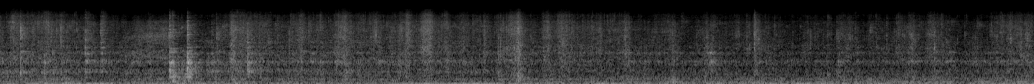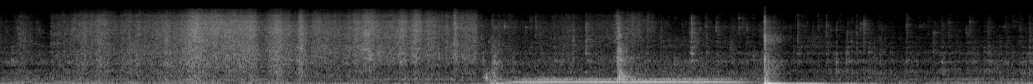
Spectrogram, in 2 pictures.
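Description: Pork and chive dumplings sizzling in oil in a lidded frying pan, with a plastic bag crinkling and rustling in hands. Near the end a low steady hum runs for about three seconds and stops with a sharp knock.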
